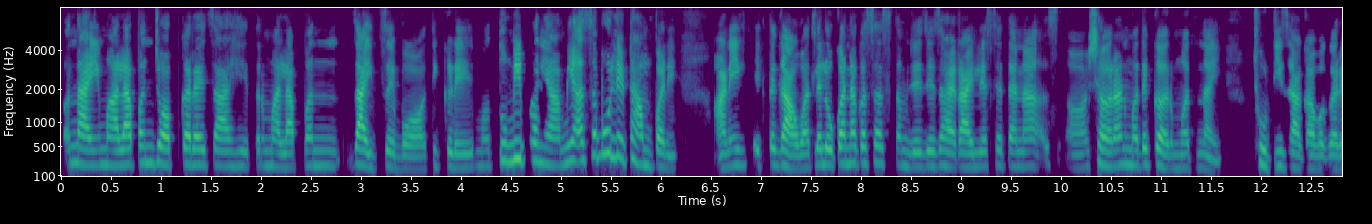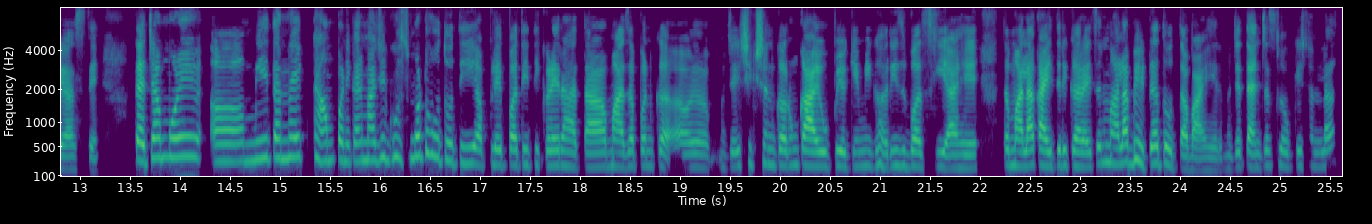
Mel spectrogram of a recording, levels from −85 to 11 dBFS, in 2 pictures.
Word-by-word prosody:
"नाही, 225 -3 +6
मला 225 +1 +6
पण 255 0 -3
जॉब 235 -3 +4
करायचा 230 -1 +1
आहे, 215 0 -3
तर 215 - -8
मला 200 -1 +1
पण 220 0 -7 0.3
जायचंय 210 -3 +4
बुआ 175 -1 -2
तिकडे 195 -3 -4
मग 215 0 -13
तुम्ही 285 +2 +5
पण 285 -2 -1
या." 220 -2 +2
मी 270 +4 +1
असं 370 +6 -3
बोलले 375 -4 +2
ठामपणे 215 -5 0 0.5
आणि 220 +3 +2
एकतर 445 - -5
गावातल्या 195 +3 +5
लोकांना 245 +2 +2
कसं 250 +1 -2
असतं 235 -1 -10
म्हणजे 205 -2 -6
जे 215 +1 -5 0.2
राहिले 200 +1 +2
असते, 215 +2 -8
त्यांना 210 - -3 0.4
अ, 190 0 -9
शहरांमध्ये 225 0 +1
करमत 195 -3 -1
नाही. 195 +9 -5 0.4
छोटी 215 -3 -4
जागा 190 -1 +2
वगैरे 185 -1 -2
असते. 175 0 -5 0.4
त्याच्यामुळे 330 +3 +4 0.2
अ, 275 0 +1
मी 295 +3 -3
त्यांना 330 0 +1
एक 335 - -3
ठामपणे 285 0 0
कारण 280 +1 -3
माझी 290 +3 0
घुसमट 340 +3 -2
होत 340 -5 -4
होती, 255 -3 -4
आपले 230 0 -2
पती 230 0 0
तिकडे 220 -1 0
राहतात, 200 -2 +1
माझं 205 0 +3
पण 220 -1 -5
क 215 - -3
अ, 190 -1 -2 0.3
म्हणजे 205 +2 -9
शिक्षण 245 0 -1
करून 220 +1 -1
काय 215 -2 +9
उपयोगी 210 0 -3
आहे, - - -8
मी 215 - -8
घरीच 220 0 -7
बसली 210 -1 -1
आहे, 185 0 -1 0.3
तर - - 0
मला 215 +1 +7
काहीतरी 225 0 +4
करायचं 205 +2 +2
आणि 260 - -8
मला 255 +2 +4
भेटत 255 -1 0
होता 220 -6 0
बाहेर. 160 -1 -2
म्हणजे 180 +3 -8
त्यांच्याच 205 +3 +1
लोकेशनला. 215 0 -9
220 Hz, 185 wpm, -23 LUFS, 205-255 Hz, 0.5 s, काय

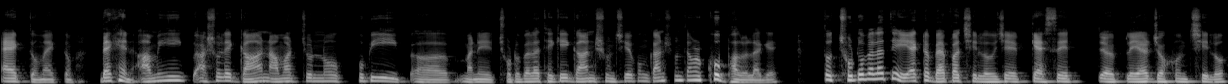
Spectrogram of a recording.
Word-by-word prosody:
একদম, 125 -4 -4
একদম। 110 0 -8 0.3
দেখেন 170 +3 +2 0.2
আমি 155 +6 0 0.4
আসলে 170 +6 -2 0.2
গান 130 +5 +2
আমার 140 +2 -2
জন্য 145 -2 -3 0.3
খুবই 160 +1 -1 0.4
আ - - -2 0.5
মানে 115 0 0 0.2
ছোটবেলা 130 +2 -1
থেকেই 140 +3 0
গান 135 +1 +2
শুনছি 135 -3 -4
এবং 160 +2 -9
গান 155 - +1
শুনতে 195 0 0
আমার 200 0 +4
খুব 230 - +8
ভালো 110 -3 +2
লাগে। 100 +2 -4 0.5
তো 220 - +4
ছোটবেলাতেই 245 - +4
একটা 165 +4 +1
ব্যাপার 135 +3 +3
ছিল 140 -3 -1 0.2
যে 140 - +1 0.2
ক্যাসেট 130 0 +2 0.3
অ্যা 135 - +4 0.2
প্লেয়ার 130 0 +4
যখন 130 +1 +1
ছিল 125 -3 0
140 Hz, 160 wpm, -26 LUFS, 125-160 Hz, 0.5 s, খুব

